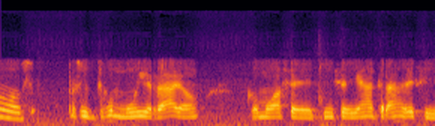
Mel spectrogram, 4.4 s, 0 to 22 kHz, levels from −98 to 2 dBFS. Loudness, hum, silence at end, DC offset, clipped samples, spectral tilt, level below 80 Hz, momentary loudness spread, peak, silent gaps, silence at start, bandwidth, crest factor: -18 LUFS; none; 0 s; under 0.1%; under 0.1%; -8 dB/octave; -46 dBFS; 13 LU; -2 dBFS; none; 0 s; 4 kHz; 16 dB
